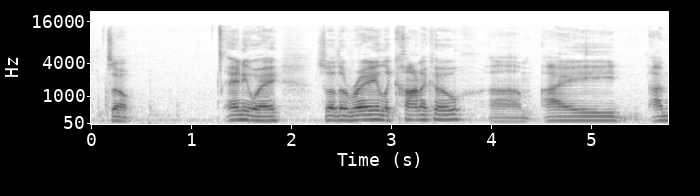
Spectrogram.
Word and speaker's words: Laconico: be looking at the Ray laconico or Ray lockanico not sure how to pronounce it but I I think it's laconico um so Ray if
